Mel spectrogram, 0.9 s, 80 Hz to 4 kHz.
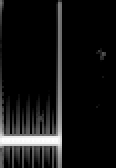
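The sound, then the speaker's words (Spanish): A steady, mid-low telephone tone sounds while a number is being dialed, holding one even pitch for under half a second before a click cuts it off abruptly. Near silence follows, with no voices. “Es el 523 porque le estoy marcando el número.”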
